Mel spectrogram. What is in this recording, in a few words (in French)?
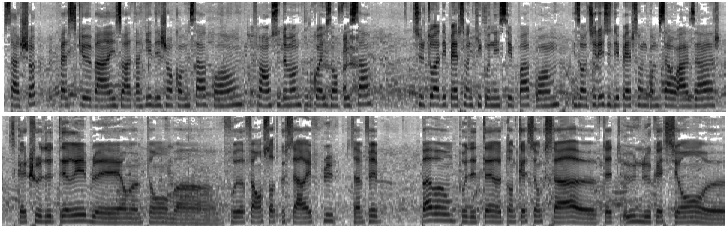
Vox Pop; attentats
